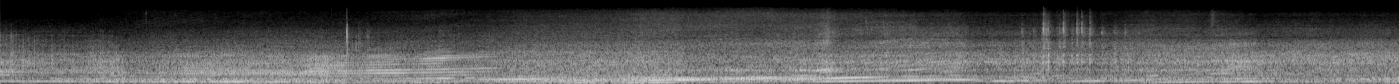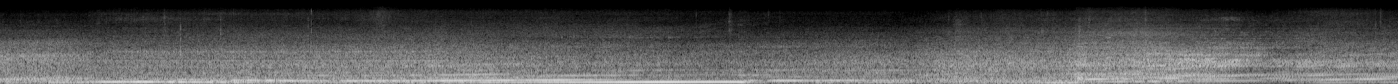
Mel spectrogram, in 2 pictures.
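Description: Several sports cars accelerate hard past one after another, their engines revving up through the gears with rising pitch that drops back at each shift. Midway there is a stretch of steady engine note.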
